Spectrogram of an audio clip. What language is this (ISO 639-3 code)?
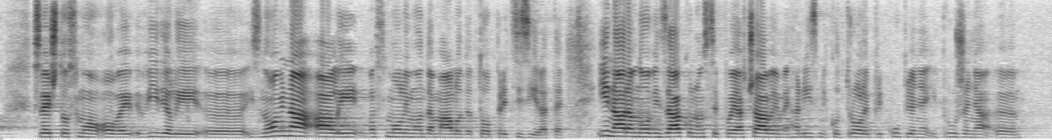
hrv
